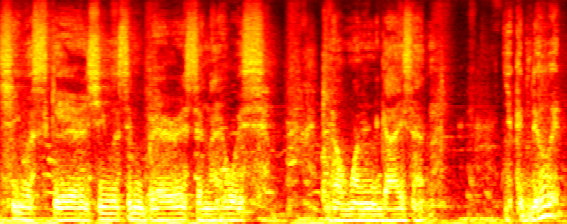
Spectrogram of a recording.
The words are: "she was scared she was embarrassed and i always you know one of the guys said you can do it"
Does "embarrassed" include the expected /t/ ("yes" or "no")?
no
